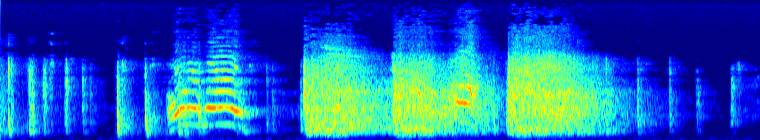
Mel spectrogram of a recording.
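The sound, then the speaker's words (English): A rapid exchange of gunshots in a shootout in which two men shoot a third: sharp bangs crack out in quick succession, broken by a brief shout, then heavier roaring blasts before a few more scattered shots trail off. “I don't know which one of you fired first, but either both would have done it.”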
